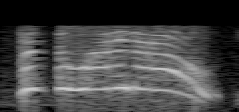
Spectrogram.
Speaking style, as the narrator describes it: he shouted

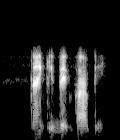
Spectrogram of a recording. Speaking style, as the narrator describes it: she says in a sweet, sultry voice

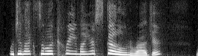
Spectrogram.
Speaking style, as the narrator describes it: Brianna, feeling a little bit playful, says in a mocking voice

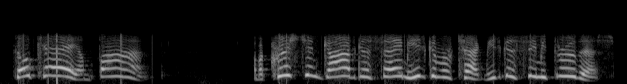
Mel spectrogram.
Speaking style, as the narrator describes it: he screams to the man in the helicopter and says

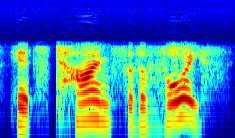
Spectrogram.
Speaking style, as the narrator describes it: cried

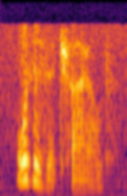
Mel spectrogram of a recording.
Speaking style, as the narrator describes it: Her voice swaddled me in flannel

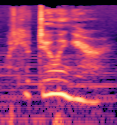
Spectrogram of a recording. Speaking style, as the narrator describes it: whispered

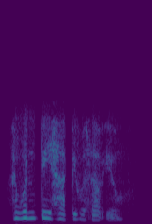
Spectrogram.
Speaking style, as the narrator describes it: he whispered

